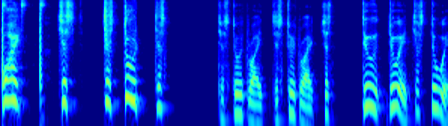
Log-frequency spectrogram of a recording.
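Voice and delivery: frustrated, irritated tone. Talking to yourself while trying to get the timing right, frustrated. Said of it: "I'm getting so frustrated right now".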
